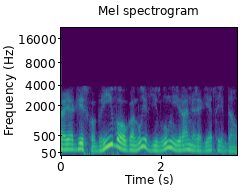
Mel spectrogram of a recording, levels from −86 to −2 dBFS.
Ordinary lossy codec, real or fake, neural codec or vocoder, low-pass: AAC, 16 kbps; fake; codec, 24 kHz, 0.9 kbps, WavTokenizer, small release; 7.2 kHz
